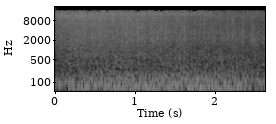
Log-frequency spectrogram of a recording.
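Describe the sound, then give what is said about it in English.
A steady, powerful roar of a flooding river that has risen, heard from a cabin, deep and rumbling with a broad hiss on top, loud and continuous without pause throughout. “So I jumped up, and all I could hear was this god-awful roar.”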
